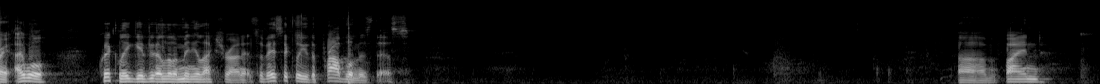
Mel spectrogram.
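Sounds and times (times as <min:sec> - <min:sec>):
marker scratching on whiteboard: 0:03.0 - 0:09.0.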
